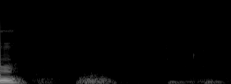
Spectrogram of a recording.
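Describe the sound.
Notes being typed on a computer keyboard, a few short, quiet bursts of clicking separated by brief pauses.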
